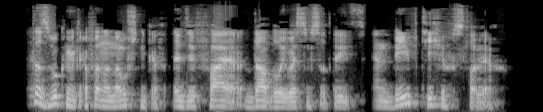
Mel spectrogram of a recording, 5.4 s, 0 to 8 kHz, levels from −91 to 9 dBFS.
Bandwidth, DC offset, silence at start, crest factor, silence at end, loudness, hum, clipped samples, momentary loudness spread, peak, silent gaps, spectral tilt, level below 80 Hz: 7.6 kHz; under 0.1%; 0.3 s; 16 dB; 0.4 s; -15 LUFS; none; under 0.1%; 7 LU; 0 dBFS; none; -4 dB/octave; -44 dBFS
